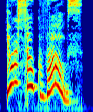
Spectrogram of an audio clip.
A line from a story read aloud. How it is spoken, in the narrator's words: Carly shrieks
